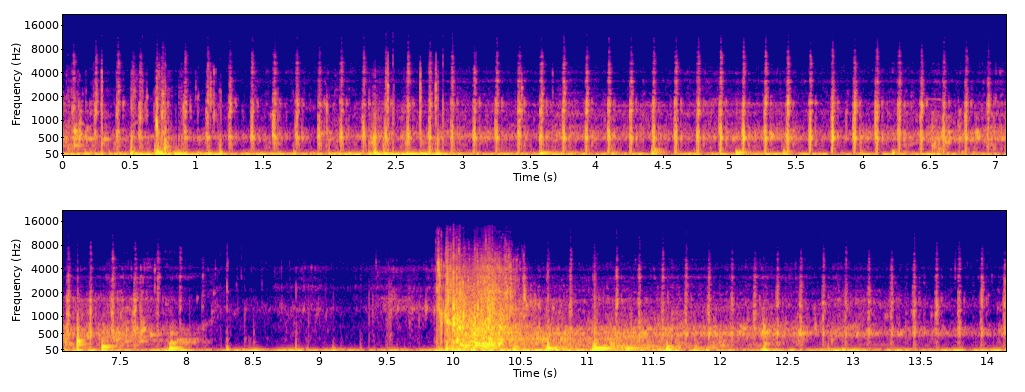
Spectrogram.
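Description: Muffled underwater sound of a swimming pool, picked up through an action camera's waterproof case: a steady hum with fast, even ticking. About ten seconds in there is a loud rush of water and bubbles.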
